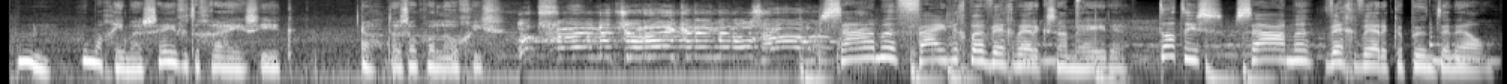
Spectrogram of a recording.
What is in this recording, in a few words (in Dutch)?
Radioreclame Nederlands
